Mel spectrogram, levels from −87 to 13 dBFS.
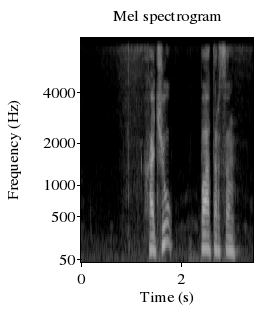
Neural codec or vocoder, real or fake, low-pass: codec, 16 kHz, 16 kbps, FunCodec, trained on LibriTTS, 50 frames a second; fake; 7.2 kHz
